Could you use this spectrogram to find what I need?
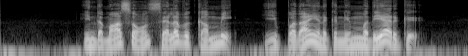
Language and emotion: Tamil, happy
